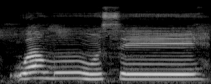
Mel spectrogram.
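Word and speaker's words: وموسى: pada lafaz wa Musa. Nah, karena ada imalah ia berubah menjadi wa Muse.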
